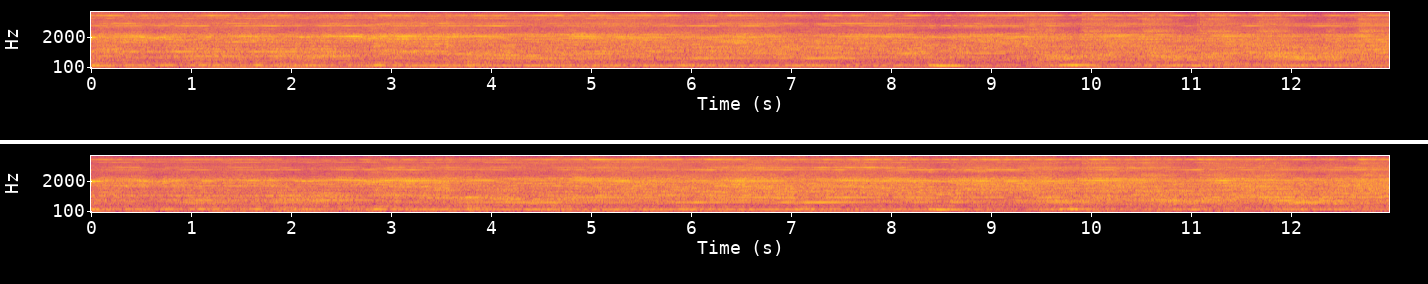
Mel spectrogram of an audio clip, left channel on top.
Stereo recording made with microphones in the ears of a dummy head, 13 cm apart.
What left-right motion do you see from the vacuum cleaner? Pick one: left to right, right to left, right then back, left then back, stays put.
left to right.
